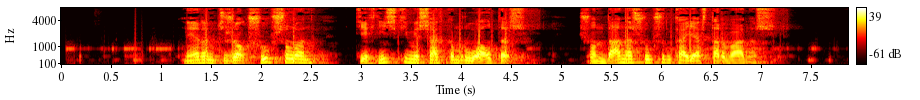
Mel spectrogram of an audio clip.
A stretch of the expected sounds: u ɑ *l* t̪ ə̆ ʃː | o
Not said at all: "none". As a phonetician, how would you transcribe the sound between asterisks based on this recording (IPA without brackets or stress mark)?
l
